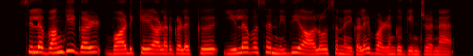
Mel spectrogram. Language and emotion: Tamil, neutral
